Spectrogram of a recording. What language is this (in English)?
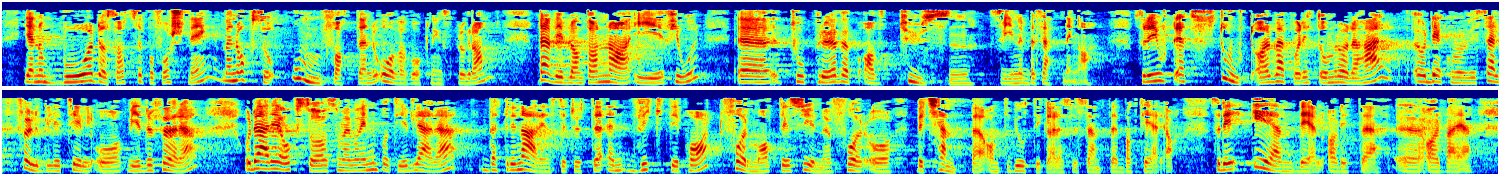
Norwegian Bokmål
